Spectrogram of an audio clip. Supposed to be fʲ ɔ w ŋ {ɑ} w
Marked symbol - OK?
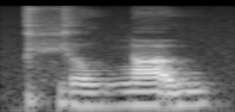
yes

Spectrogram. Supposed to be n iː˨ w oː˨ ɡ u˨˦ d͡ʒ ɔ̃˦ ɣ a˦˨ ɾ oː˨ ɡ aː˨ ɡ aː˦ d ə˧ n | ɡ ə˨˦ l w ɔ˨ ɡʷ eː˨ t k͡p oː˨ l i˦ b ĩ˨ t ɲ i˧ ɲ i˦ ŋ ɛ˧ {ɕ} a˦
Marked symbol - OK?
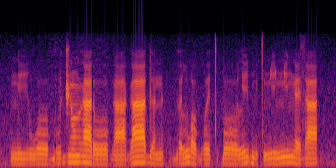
no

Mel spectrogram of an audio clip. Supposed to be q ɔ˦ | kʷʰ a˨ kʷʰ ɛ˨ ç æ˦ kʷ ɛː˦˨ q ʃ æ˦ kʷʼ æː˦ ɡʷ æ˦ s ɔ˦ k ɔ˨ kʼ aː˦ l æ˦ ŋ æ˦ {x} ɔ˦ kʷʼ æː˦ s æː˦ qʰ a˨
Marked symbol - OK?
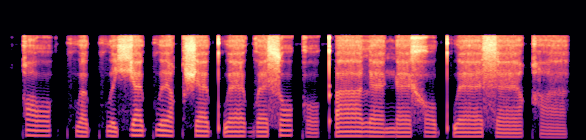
yes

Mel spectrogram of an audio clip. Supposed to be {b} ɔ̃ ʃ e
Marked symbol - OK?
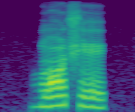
yes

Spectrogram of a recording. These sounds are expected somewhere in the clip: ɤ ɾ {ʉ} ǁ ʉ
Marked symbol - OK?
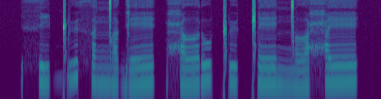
no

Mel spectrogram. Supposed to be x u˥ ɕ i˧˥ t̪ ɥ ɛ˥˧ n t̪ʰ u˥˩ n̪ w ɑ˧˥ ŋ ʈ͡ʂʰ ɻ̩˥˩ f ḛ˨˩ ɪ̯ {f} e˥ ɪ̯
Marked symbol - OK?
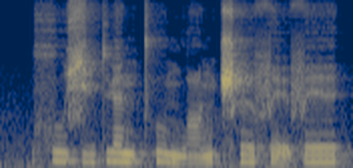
yes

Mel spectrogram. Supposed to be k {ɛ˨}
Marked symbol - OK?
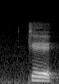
yes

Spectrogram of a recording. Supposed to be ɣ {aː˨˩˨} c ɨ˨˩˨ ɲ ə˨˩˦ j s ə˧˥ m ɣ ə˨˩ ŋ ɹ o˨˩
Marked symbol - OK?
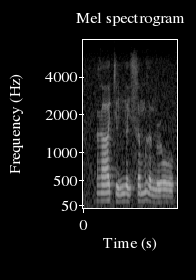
no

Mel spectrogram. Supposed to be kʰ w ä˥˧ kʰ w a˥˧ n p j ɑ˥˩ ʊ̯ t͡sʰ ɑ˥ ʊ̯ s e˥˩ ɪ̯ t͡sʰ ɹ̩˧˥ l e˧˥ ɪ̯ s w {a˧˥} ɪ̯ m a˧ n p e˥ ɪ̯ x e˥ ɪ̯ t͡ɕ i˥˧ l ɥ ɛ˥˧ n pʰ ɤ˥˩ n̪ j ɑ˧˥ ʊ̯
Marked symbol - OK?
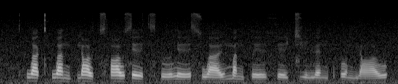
yes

